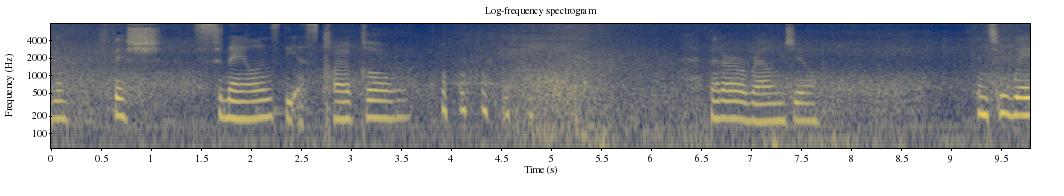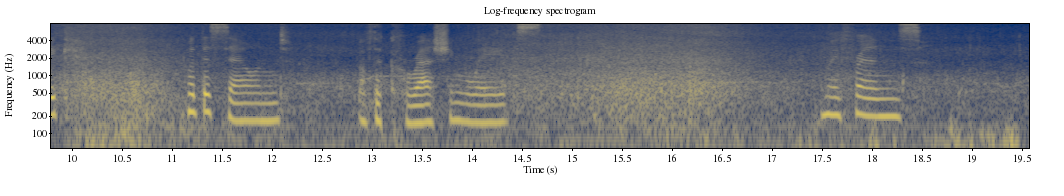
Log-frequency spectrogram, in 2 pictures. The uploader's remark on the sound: On Location Walk and Talk. Isla Catalina, Dominican Republic.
